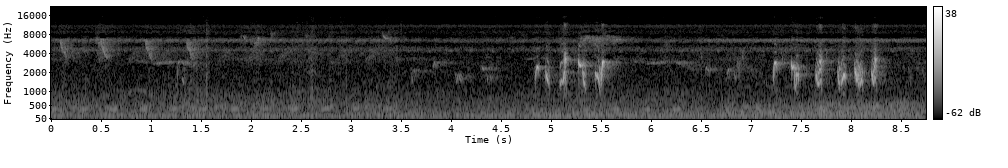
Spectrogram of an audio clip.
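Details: Stripe-throated bulbul recorded in forest where a newly kept bird was brought to check wild birds: two bursts of quick, bubbly, warbled notes, at about 5 and 7 seconds, over faint high ticking descending notes from another caller and soft background hiss.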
